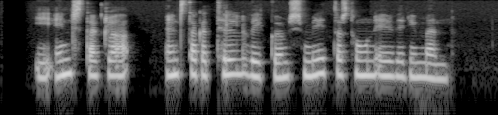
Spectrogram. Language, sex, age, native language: Icelandic, female, 18-19, Icelandic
